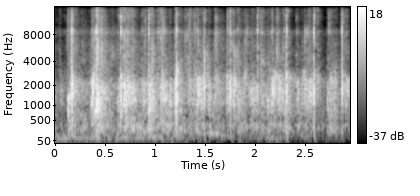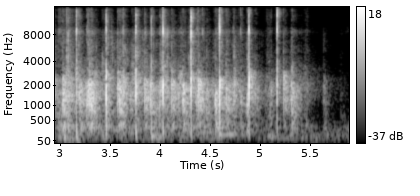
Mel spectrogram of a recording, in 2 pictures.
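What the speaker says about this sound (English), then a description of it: "Let's have a round of applause for Jim Downs." Audience applause for speaker Jim Downs at a talk: a dense burst of many hands clapping that holds steady for several seconds, then thins out and stops near the end.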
